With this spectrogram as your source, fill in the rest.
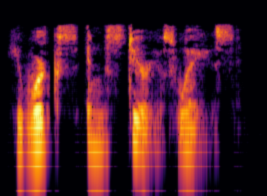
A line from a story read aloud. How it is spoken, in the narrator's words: replied softly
